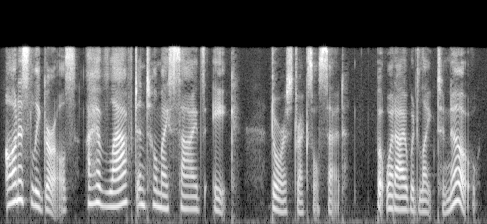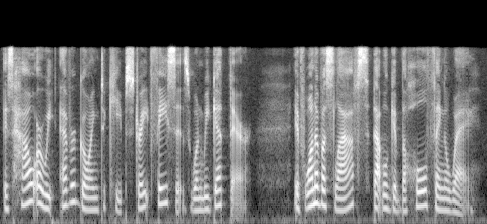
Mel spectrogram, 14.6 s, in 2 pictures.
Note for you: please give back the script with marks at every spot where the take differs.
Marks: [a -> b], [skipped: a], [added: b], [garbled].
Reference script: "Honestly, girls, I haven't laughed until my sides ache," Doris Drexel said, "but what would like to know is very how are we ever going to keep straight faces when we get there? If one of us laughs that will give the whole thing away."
"Honestly, girls, I [haven't -> have] laughed until my sides ache," Doris Drexel said, "but what [added: I] would like to know is [skipped: very] how are we ever going to keep straight faces when we get there? If one of us laughs that will give the whole thing away."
